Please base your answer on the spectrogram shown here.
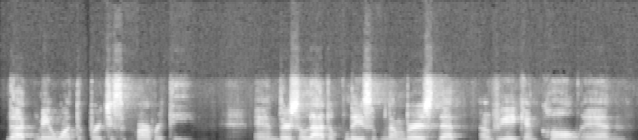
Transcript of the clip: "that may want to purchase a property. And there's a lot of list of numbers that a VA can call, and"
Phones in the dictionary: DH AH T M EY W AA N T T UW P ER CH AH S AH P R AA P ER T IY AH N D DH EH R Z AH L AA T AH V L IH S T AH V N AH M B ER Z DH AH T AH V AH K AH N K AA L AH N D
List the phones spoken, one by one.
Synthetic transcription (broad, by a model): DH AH T M EY W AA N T T UW P ER CH AH S AH P R AA P ER T IY AH N D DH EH R S AH L AA T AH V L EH S AH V N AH M B ER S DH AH T AH V AH K AH N K AA L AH N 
